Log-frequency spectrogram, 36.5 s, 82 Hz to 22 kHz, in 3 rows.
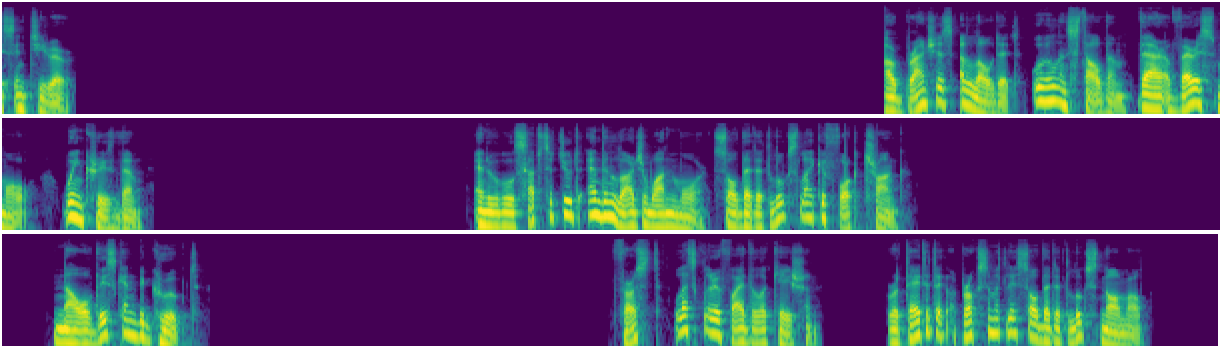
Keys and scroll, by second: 7.7 Delete, 9.6 ctrl+z, 12.6-14.2 typing, 15.7-17.2 typing, 18.5 r, 19.7 ctrl+z, 20.9 ctrl+z, 25.0 w, 29.3 q, 31.0 e, 32.7 w, 35.2 Escape, 35.5 s, 35.8 Escape.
